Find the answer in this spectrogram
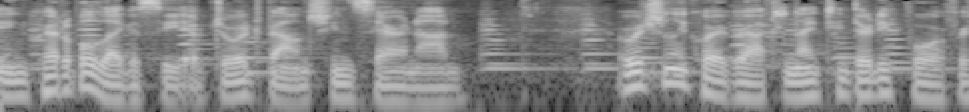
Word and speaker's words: Serenade: years and why we should really all be pronouncing it Serenade foreign thank you so much for joining us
